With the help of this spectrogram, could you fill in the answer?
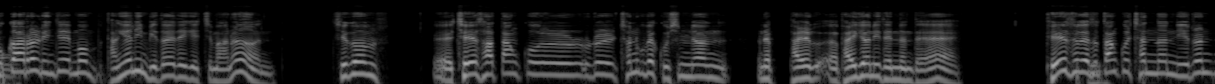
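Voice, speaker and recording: The speaker is a man with a high voice for a man. He speaks at a very slow pace. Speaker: tunnel investigator. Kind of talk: interview.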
